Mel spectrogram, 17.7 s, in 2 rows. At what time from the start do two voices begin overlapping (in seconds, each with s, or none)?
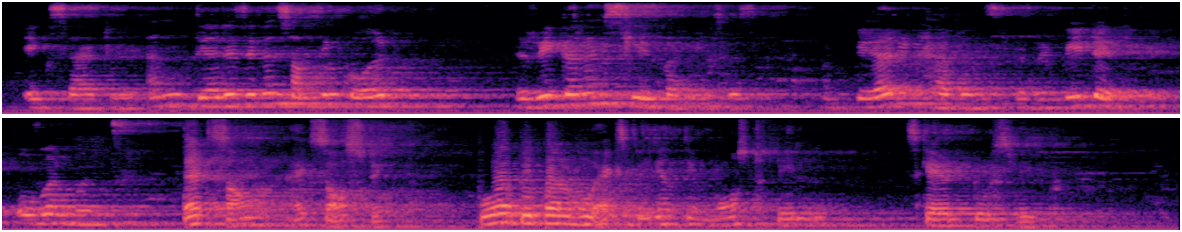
none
